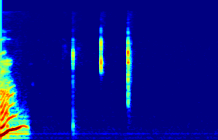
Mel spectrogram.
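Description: Three faint clicks of a computer mouse, about a quarter second apart.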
